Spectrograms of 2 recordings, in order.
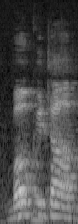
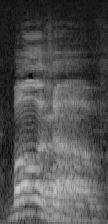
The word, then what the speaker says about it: Molotov: Mokotov those bitches. Mokotov? Yeah. Molotov.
